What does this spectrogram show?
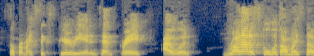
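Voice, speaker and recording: A woman's voice at medium pitch, with very wide pitch swings. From Mexico (Oaxaca). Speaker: barber. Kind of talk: interview. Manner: halting.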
